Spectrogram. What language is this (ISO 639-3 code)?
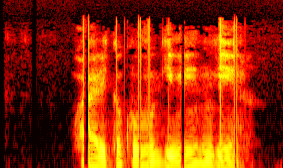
kin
